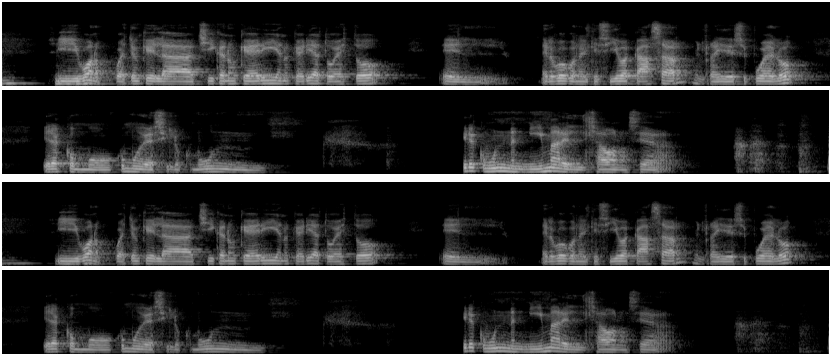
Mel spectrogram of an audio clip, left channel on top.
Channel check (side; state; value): right; quieter; 4.1 dB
